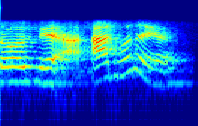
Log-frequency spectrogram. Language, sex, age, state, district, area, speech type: Urdu, female, 30-45, Uttar Pradesh, Lucknow, rural, conversation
